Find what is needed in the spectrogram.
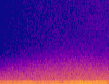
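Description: Steady low engine drone, a hum of a few low pitches over a rushing haze, slowly growing louder.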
